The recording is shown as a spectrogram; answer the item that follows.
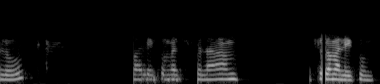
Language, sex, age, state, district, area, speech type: Urdu, female, 18-30, Uttar Pradesh, Mirzapur, rural, conversation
